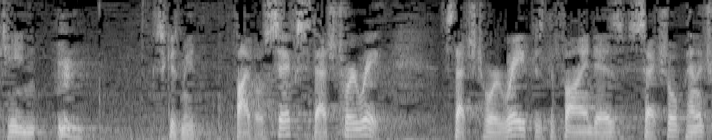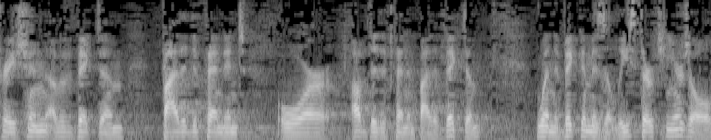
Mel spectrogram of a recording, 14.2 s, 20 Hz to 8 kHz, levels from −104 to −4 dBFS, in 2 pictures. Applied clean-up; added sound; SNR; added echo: none; none; none; none.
